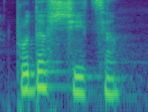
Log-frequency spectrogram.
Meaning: female equivalent of продаве́ць (prodavécʹ): 1. seller, saleswoman, vendor 2. shop assistant, salesclerk (shop employee)
- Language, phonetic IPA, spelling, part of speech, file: Ukrainian, [prɔdɐu̯ʃˈt͡ʃɪt͡sʲɐ], продавщиця, noun, Uk-продавщиця.ogg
